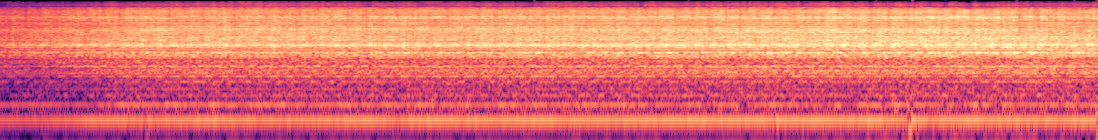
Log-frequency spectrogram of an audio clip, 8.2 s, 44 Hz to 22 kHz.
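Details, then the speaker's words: Restored 1958 5.5 hp Evinrude two-stroke outboard (replaced power head, carburetor, gear case), warm, pushing a 14-foot John boat about 7 mph: smooth, even buzz holding steady pitch, no misfires or rattles; running healthy. "As you can tell, she's a beauty. 7 miles an hour is not too bad for a 5.5."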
